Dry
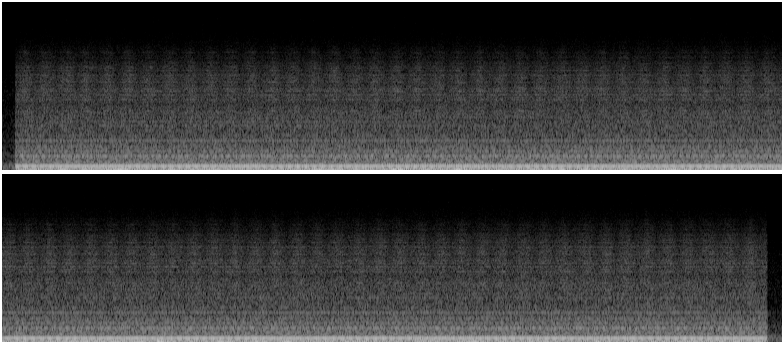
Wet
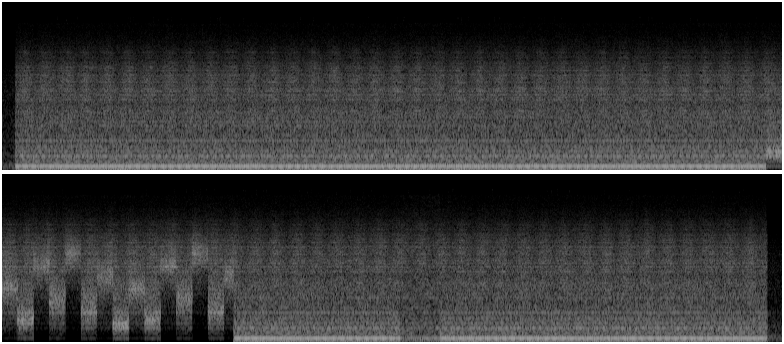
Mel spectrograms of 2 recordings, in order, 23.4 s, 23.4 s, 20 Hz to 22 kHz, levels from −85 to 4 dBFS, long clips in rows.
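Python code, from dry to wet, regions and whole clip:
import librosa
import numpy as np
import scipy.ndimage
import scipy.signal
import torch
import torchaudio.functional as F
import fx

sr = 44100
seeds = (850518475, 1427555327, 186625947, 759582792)

y = fx.chain(x, sr, fx.room_flutter(wall_m=6.6, rt60_s=0.21),
    fx.filter_held_highpass(hz=4.2, low_hz=420.0, high_hz=3100.0), at=(11.45, 15.17))
y = fx.chain(y, sr, fx.tilt_eq(slope=1.5),
    fx.ensemble(), at=(17.66, 18.27))
y = fx.highpass(y, sr, hz=130.0, slope=6)
y = fx.tilt_shelf(y, sr, db=-4.5, hz=860.0)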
